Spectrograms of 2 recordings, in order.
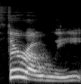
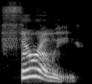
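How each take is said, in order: First: The middle vowel is a long, gliding sound. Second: The middle vowel is a short, steady sound. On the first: The speaker calls it wrong. "it would take you a little bit too long" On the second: The speaker calls it right. "it makes the diphthong at the end into a monophthong"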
